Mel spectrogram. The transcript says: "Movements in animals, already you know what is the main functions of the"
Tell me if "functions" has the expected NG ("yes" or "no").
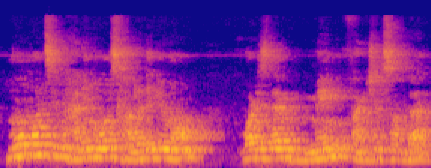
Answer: no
